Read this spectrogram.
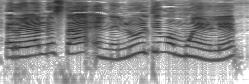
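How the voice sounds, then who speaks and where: Una mujer con acento peruano que cuenta una anécdota personal de forma animada, con muchas muletillas y frases que retoma, en una charla casual de pódcast. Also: female voice, sits high, normal speed, smooth, no room sound, studio quality. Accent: Peruvian Spanish. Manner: animated rambling storytelling, restarts and fillers. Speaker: podcast co-host telling a personal story. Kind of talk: casual chat.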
